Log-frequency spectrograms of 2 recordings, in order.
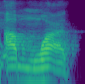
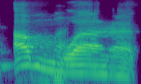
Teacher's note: Amwat itu mimnya jelas di bibirnya, itu disebut dengan idhar syafawi.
